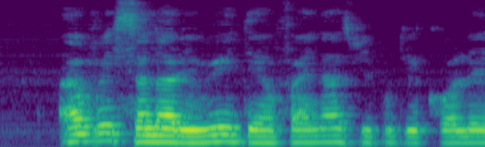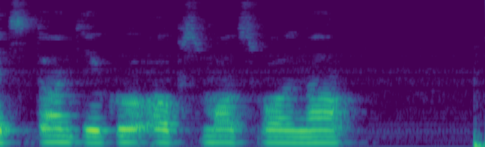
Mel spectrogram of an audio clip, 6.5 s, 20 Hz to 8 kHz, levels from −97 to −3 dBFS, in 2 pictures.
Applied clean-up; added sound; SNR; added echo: none; none; none; reverberation time 0.3 s.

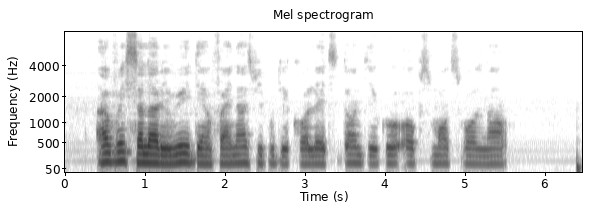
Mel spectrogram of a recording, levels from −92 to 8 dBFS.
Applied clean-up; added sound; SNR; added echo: none; none; none; none.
